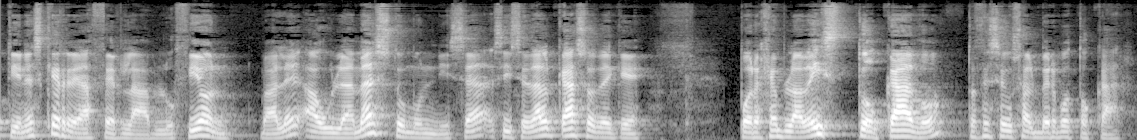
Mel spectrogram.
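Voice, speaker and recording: A man teaching on a live stream, explaining step by step and often checking in with his listeners. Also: mid-range voice. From Spain. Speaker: Islamic studies teacher. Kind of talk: live-stream lecture with questions. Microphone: webcam or phone on a live stream.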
